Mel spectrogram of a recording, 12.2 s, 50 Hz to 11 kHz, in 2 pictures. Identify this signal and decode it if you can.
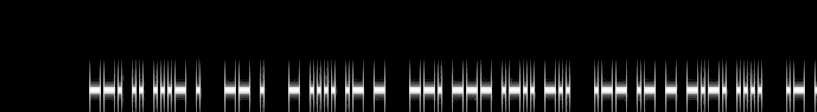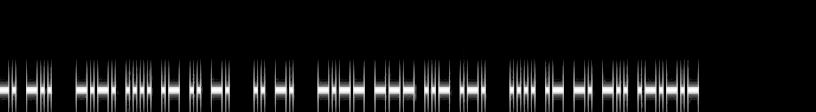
Morse code, heard as a keyed tone, about 44 wpm, 700 Hz. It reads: GIVE ME THAT GOLD WATCH AND CHAIN IN YOUR HAND.
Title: Sentences from Top 1500 Words 45wpm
